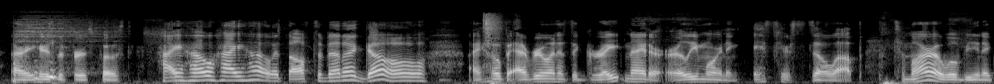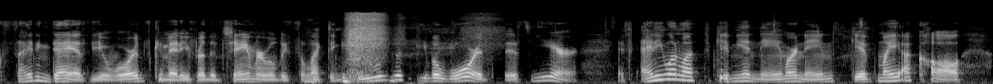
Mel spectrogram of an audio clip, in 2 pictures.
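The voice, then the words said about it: Effeminate put-on voice. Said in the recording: “I'll read it in my effeminate gay voice.”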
